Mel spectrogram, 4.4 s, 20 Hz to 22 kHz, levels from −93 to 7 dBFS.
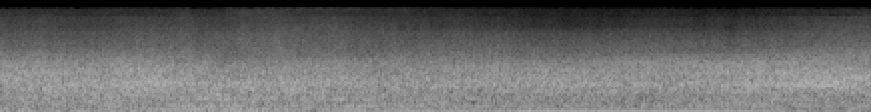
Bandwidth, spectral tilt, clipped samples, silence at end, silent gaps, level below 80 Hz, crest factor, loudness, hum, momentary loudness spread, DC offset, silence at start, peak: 16 kHz; -4.5 dB/octave; under 0.1%; 0 s; none; -34 dBFS; 14 dB; -23 LUFS; none; 3 LU; 0.2%; 0 s; -10 dBFS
